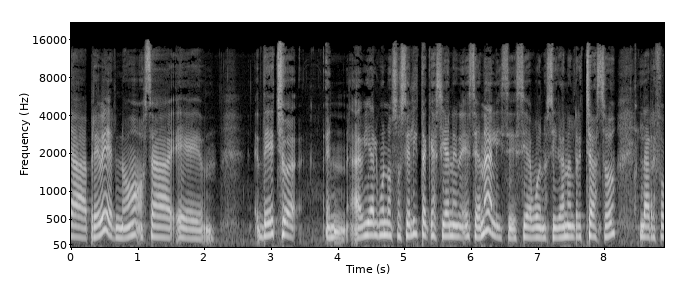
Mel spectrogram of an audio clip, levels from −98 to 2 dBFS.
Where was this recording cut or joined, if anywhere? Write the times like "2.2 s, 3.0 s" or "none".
none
